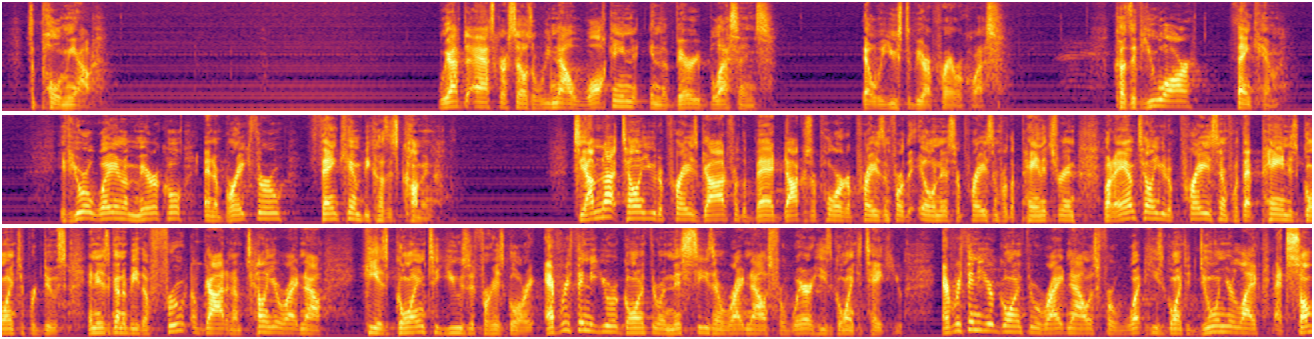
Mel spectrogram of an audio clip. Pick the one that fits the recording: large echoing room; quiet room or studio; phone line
large echoing room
